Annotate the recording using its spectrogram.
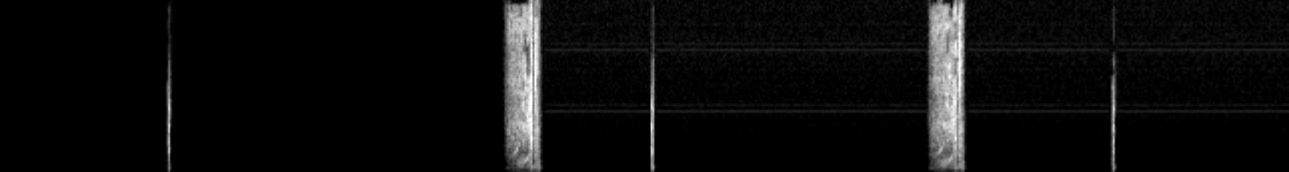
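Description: A short click sounds now and then.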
